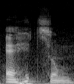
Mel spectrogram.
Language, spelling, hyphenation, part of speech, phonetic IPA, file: German, Erhitzung, Er‧hit‧zung, noun, [ɛɐ̯ˈhɪt͡sʊŋ], De-Erhitzung.ogg
- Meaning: 1. heating (up) 2. excitement, inflammation 3. calefaction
